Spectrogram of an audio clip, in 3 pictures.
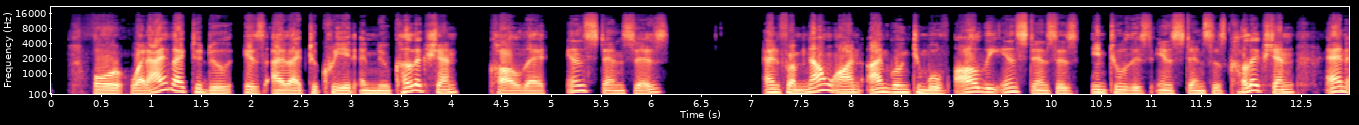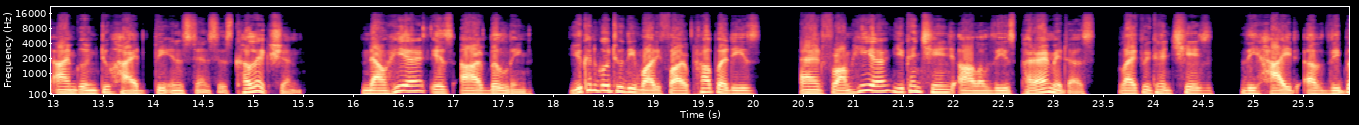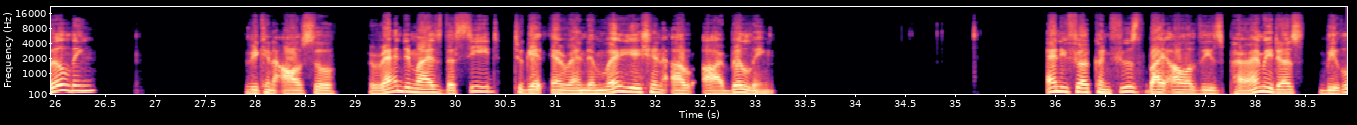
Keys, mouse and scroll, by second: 2.0-2.7 drag, 3.5 right click, 4.2-6.5 drag, 9.4 click, 14.2 click, 15.4-15.8 drag, 16.7 drag, 17.7 shift+middle click, 19.3 click, 20.2-20.7 scroll down 9, 22.7-23.2 scroll down 2, 22.9 middle click, 24.0-24.3 scroll up 1, 24.3-27.9 shift+drag, 28.4-29.4 scroll down 1, 29.4-32.0 drag, 29.4-31.5 scroll down 1, 32.4-33.1 scroll down 1, 33.1-34.4 drag, 34.7-35.5 scroll down 3, 35.8-38.9 drag.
